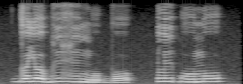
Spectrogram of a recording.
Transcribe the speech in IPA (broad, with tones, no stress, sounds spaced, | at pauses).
ɡ ə˦ j ə˦˨ b i˦ ɣ i˧ ŋ u˨ b o˨ | l i˦ ɓ u˧ n u˦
